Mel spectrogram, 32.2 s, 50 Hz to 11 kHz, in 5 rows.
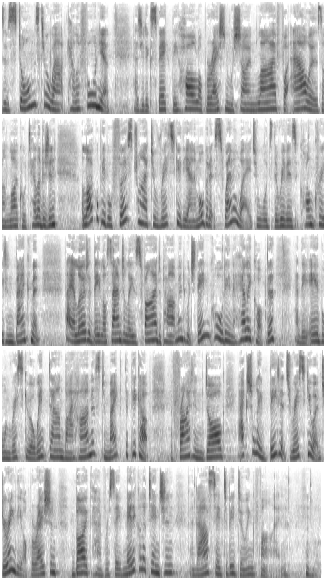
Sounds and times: Speech: 0.0 - 13.6, 14.2 - 32.1.

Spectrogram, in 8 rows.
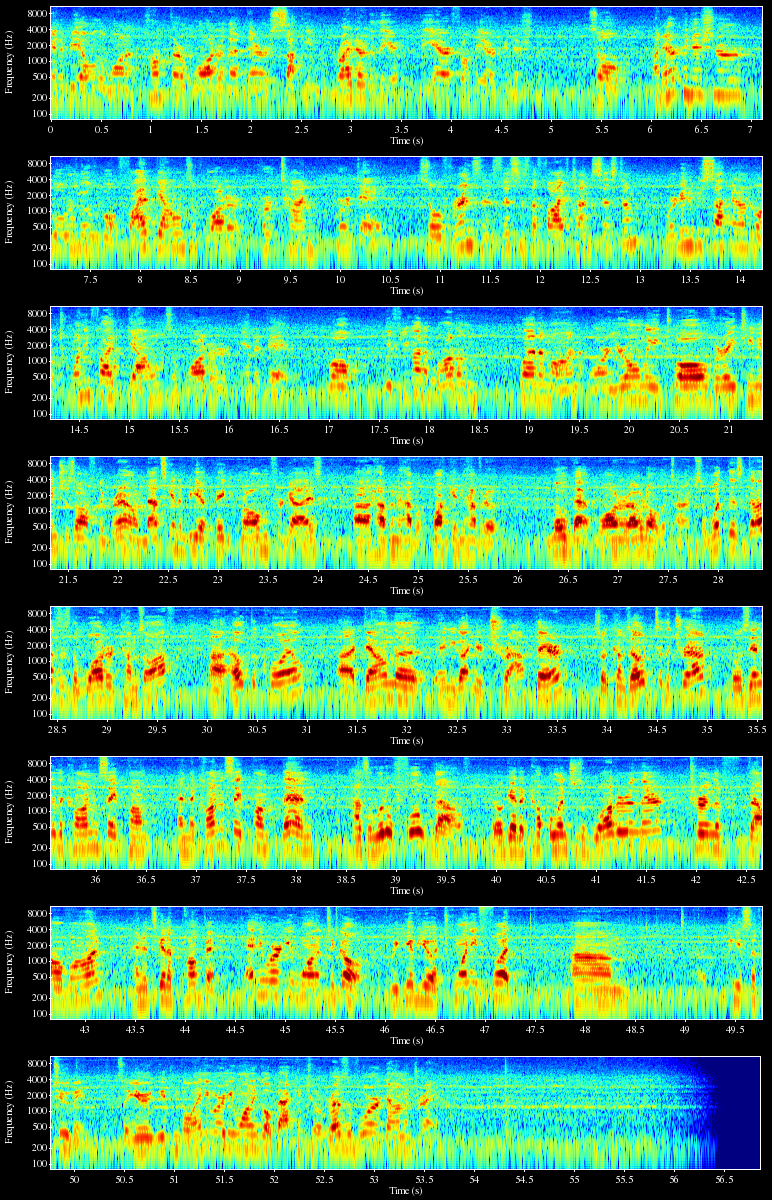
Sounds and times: Speech: 0.0 - 53.8.

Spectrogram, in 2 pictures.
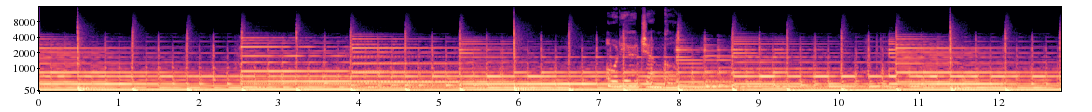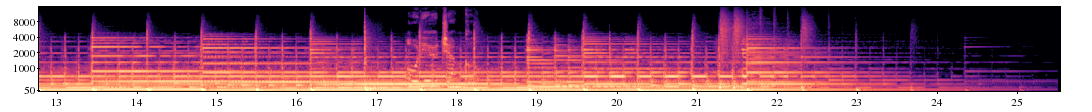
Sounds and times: Music: 0.0 - 25.5
Speech: 7.1 - 8.3, 17.4 - 18.4.

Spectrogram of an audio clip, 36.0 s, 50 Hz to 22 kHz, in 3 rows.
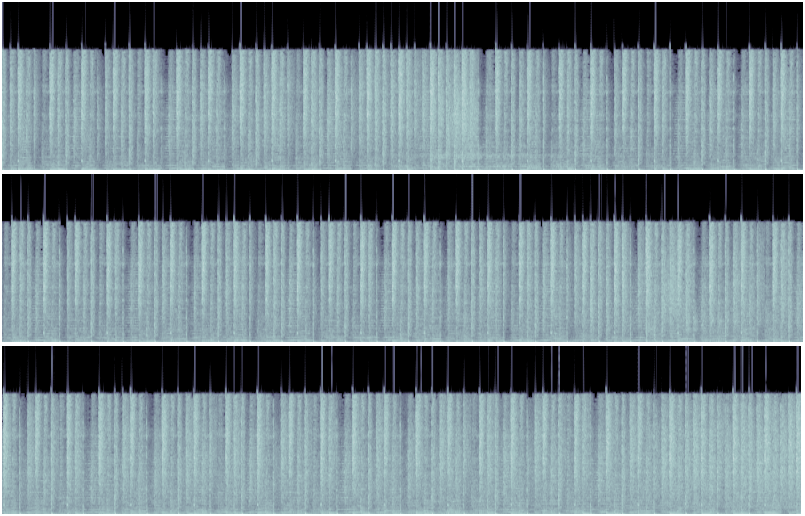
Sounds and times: Trance music: 0.0 - 36.0.

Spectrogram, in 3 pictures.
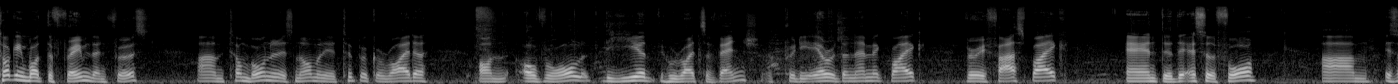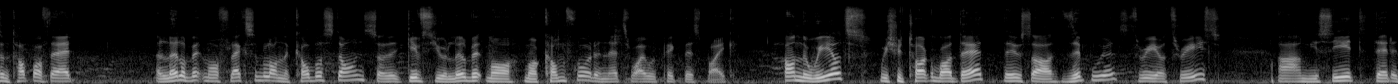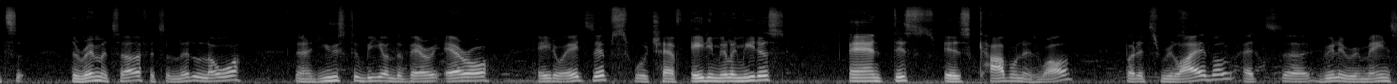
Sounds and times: Speech: 0.0 - 12.6, 13.2 - 41.9.

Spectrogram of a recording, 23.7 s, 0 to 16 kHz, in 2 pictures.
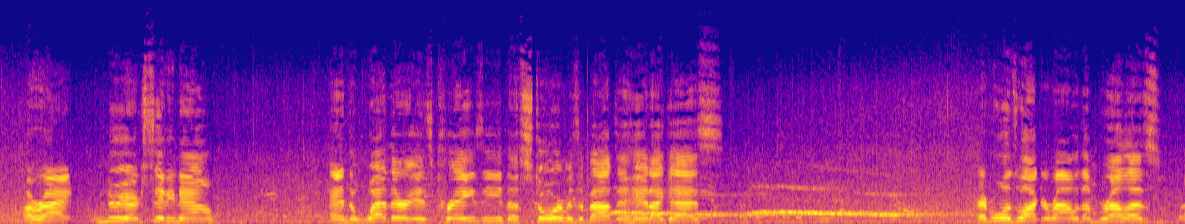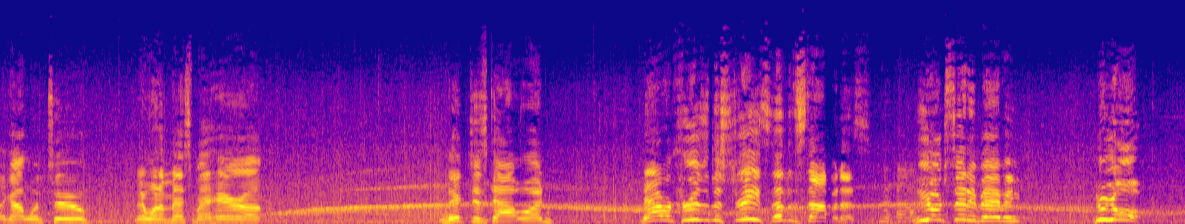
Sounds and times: Rain on surface: 0.0 - 23.7
Speech: 0.2 - 7.2, 9.8 - 14.5, 22.8 - 23.3.

